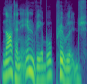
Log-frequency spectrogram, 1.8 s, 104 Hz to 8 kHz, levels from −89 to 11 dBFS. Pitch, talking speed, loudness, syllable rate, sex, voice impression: 150 Hz, 135 wpm, -16 LUFS, 5.5 syllables/s, male, masculine, adult-like, slightly thick, cool, sincere, slightly calm, friendly, slightly kind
